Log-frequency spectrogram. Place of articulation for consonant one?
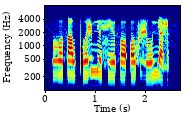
velar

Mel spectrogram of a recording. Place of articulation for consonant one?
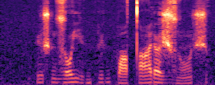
glottal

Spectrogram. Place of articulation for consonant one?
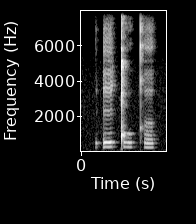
glottal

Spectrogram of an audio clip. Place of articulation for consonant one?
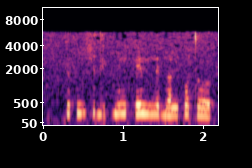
velar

